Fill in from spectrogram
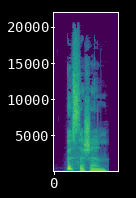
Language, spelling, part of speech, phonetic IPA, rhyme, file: Hungarian, összesen, adverb, [ˈøsːɛʃɛn], -ɛn, Hu-összesen.ogg
- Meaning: altogether, total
